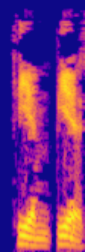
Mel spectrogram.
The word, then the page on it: ciempiés: espagnol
